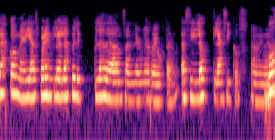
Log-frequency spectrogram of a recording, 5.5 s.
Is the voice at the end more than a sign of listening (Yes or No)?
Yes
